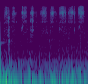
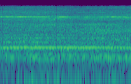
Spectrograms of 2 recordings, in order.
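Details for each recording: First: Vevor random orbital sander, being compared: rhythmic dry scraping about five times a second as the pad rubs on the housing, with grease visible on the wheel, so it won't spin freely. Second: Old DeWalt random orbital sander, baseline pass on wood; it sits balanced and pushes with two fingers. Steady high-pitched whir with constant tone, no wobble or rattle, running cleanly at full speed; normal running.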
